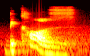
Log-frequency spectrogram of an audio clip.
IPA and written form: bɪ’kɒz (because)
